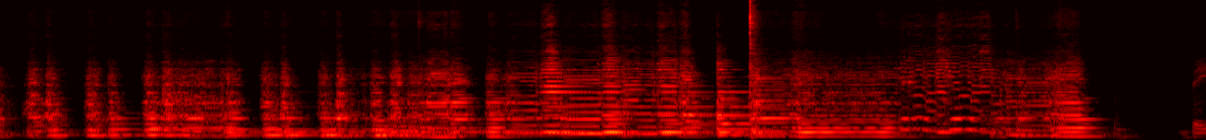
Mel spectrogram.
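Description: Cello playing a blues accompaniment (comping), several notes sounding together as chords, some struck short and others held. The playing stops about a second before the end.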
